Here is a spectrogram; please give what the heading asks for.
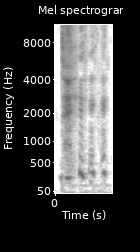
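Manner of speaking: quick high amused laugh; a short bright laugh; light laugh. Acted. Mother laughing lightly when the guest declines.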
